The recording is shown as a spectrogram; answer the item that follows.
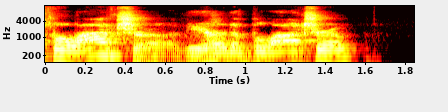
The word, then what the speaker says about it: Balatro: Have you heard of Balatro? Say that. How do you pronounce?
